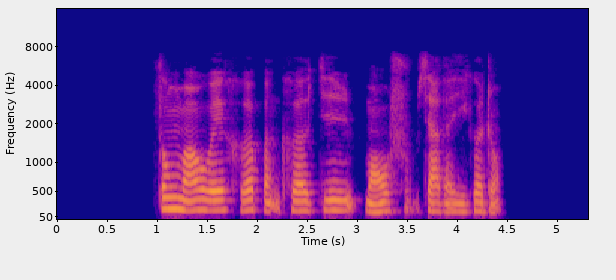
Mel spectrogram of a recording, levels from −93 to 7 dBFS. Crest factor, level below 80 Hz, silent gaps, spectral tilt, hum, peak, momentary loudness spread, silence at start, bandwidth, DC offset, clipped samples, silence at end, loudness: 18 dB; -66 dBFS; none; -7.5 dB/octave; none; -8 dBFS; 8 LU; 1.05 s; 7.2 kHz; under 0.1%; under 0.1%; 0.85 s; -24 LUFS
